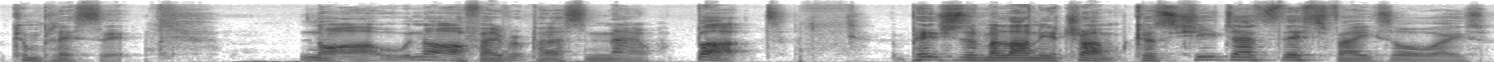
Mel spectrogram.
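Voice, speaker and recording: A man from the UK co-hosts a casual live-stream chat. His voice sits at an ordinary middle pitch. He reads out viewers' messages in a chatty, amused way. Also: expressive, normal speed, fairly bright tone. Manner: chatty, reads out comments with a laugh. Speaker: co-host reading viewer comments.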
